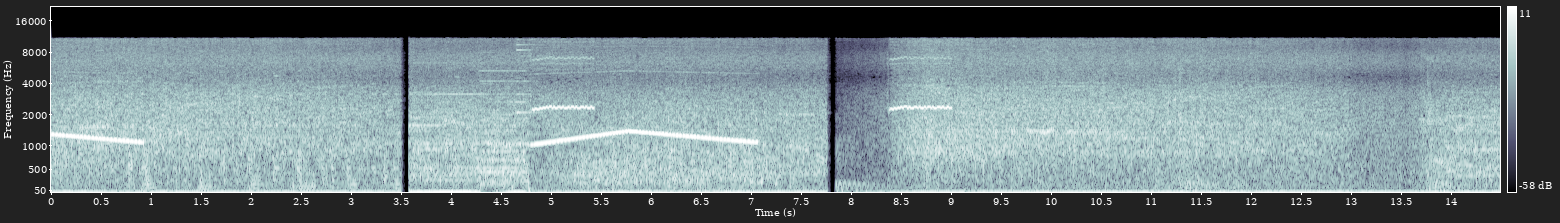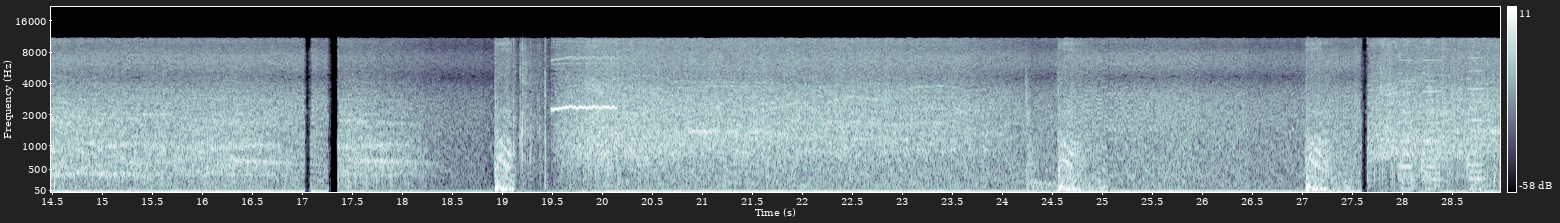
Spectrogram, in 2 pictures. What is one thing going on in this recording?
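A crowd roars steadily.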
